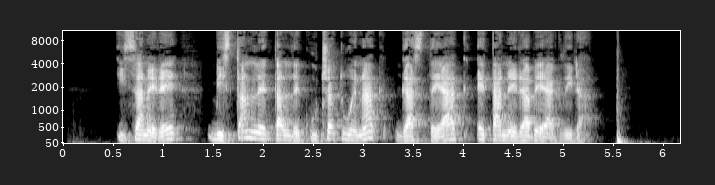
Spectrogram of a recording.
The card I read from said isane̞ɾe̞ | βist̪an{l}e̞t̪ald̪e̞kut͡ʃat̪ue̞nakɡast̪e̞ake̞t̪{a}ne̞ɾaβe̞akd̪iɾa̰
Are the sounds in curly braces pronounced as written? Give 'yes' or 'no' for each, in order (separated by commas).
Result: yes, yes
